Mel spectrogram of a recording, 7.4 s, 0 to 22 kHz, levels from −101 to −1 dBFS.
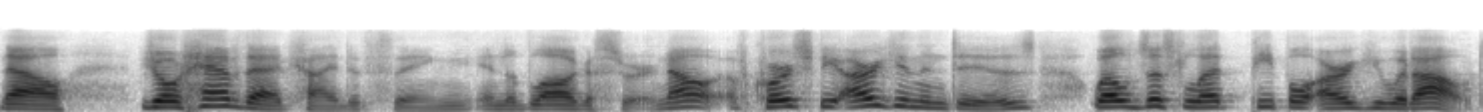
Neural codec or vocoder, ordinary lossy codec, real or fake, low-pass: codec, 16 kHz, 0.3 kbps, FocalCodec; Opus, 64 kbps; fake; 7.2 kHz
